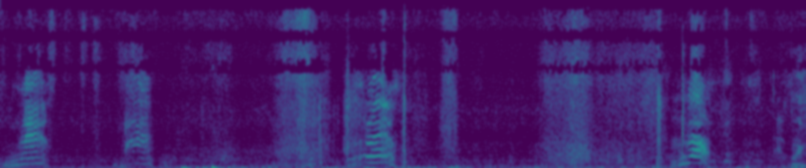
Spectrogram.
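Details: A Bengal cat seeking morning pets and attention gives loud, drawn-out meows every few seconds, drawing a second cat over for cuddles.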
